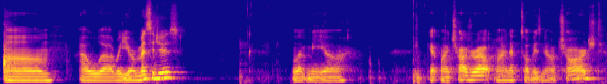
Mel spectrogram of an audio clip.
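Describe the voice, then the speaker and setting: A man's voice: medium pitch, slow pace, gravelly, pauses often, echoey room, background noise. A man from Romania hosting a live trading stream, chatting casually with viewers and thinking aloud with fillers and restarts. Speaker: live-stream trader host.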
